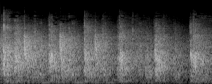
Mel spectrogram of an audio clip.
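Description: Members of the House applauding with a rhythmic beating of hands, about three strokes a second, dying away near the end.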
